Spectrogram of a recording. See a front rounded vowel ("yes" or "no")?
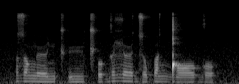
yes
